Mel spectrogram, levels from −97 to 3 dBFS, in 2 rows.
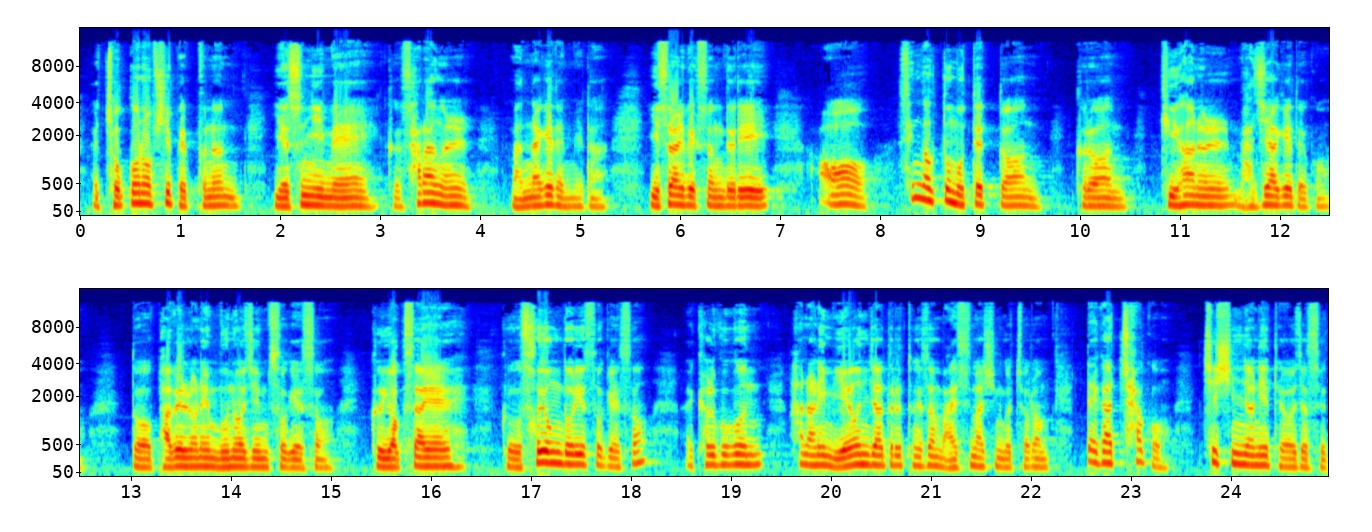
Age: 40-59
